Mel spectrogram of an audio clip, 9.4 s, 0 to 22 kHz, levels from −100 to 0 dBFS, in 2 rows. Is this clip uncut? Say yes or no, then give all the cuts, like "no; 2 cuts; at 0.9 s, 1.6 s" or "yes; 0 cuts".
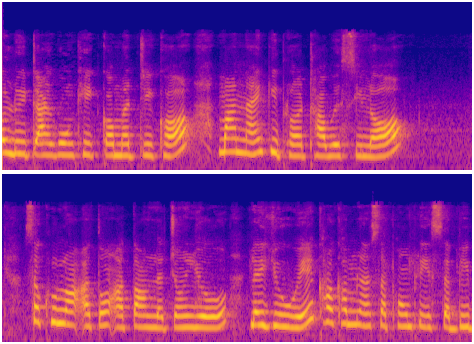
yes; 0 cuts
